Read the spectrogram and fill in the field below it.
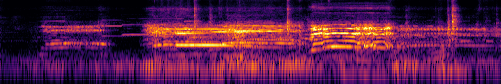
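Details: Sheep in an Indonesian pen on the first day of the fasting month, late afternoon; overlapping bleats, long and quavering, one after another for several seconds, with a person's voice and faint music nearby.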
